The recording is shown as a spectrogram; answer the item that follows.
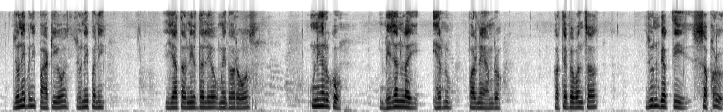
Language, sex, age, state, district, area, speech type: Nepali, male, 60+, West Bengal, Kalimpong, rural, spontaneous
